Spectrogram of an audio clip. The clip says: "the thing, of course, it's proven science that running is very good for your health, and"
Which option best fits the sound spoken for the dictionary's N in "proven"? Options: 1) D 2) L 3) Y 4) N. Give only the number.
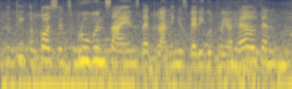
4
